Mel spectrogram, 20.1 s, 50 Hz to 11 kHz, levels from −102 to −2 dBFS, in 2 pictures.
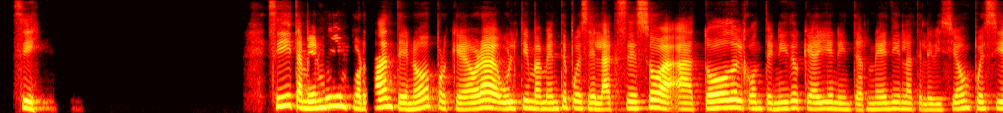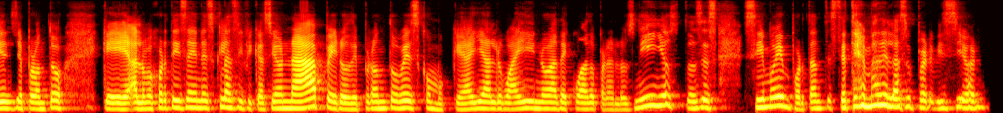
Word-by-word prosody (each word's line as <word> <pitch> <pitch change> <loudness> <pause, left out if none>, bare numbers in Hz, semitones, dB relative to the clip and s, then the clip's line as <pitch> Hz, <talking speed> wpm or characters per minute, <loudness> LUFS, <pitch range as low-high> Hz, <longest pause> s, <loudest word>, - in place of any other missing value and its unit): Sí. 195 -2 -2 2.1
Sí, 275 +3 +1
también 205 -4 +3
muy 255 +4 +3
importante, 220 -3 +1
¿no?, 215 +8 0
porque 190 -4 -4
ahora 195 +4 +5
últimamente, 190 +1 -1
pues, 200 -3 -4
el 175 -2 -1
acceso 195 +5 0
a 185 -2 +7 0.2
a 175 0 -8
todo 205 +3 +5
el 215 -2 +2
contenido 190 +1 -3
que 195 - -4
hay 180 +1 -1
en 190 -1 -2
Internet 170 +1 -5
y - - -2
en 185 - -6
la 175 -1 -5
televisión, 165 +5 -5
pues, 195 -1 -4
sí 195 0 0
es 190 0 +2
de 195 - -1
pronto 190 +2 -1 0.4
que 175 -2 +3
a 185 - +3
lo 180 - +1
mejor 185 +3 -2
te 220 - -2
dicen: 215 0 0
"Es 200 -1 -3
clasificación 200 -3 -1
A", 225 +5 +7
pero 185 -5 +1
de 170 0 -2
pronto 195 +3 -2
ves 205 0 0
como 165 -4 -7
que 170 0 -5
hay 180 +3 0
algo 185 -1 -1
ahí 195 +3 0
no 190 -1 0
adecuado 180 -1 -2
para 165 -1 -9
los 165 +3 -8
niños. 280 +4 0
Entonces, 215 -4 -3 0.3
sí 225 +1 0
muy 255 +3 +3
importante 195 -3 -2
este 210 +1 -2
tema 255 +4 +5
de 295 -2 +6
la 235 -1 +3
supervisión. 210 -1 -4
195 Hz, 185 wpm, -22 LUFS, 180-215 Hz, 2.1 s, a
